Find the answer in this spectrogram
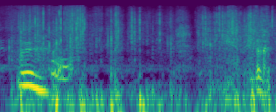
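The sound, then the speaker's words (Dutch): A sheet of soaking wet paper with text on it being unrolled, a steady soft crinkling and peeling rustle for a few seconds, with a brief voiced murmur near the start. “Ik rol nu dit kletsnatte ah. papier af.”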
